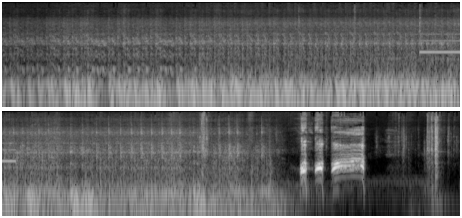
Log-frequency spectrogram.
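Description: A long-sitting Ford Super Duty Powerstroke diesel engine cranks steadily on its starter for about fifteen seconds, loud and close, then catches and fires with a few rough bursts before falling quiet.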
